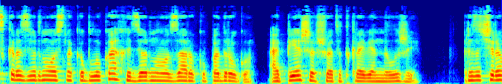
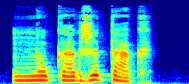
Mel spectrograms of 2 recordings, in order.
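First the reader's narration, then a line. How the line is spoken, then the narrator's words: Mumbling. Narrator (Russian): промямлила Трир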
